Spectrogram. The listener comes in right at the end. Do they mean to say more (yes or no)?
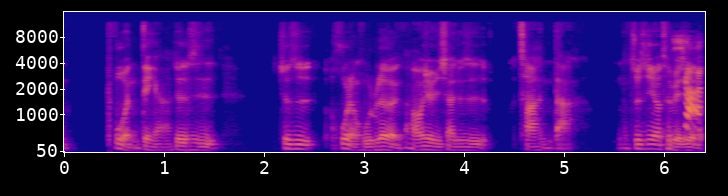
yes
